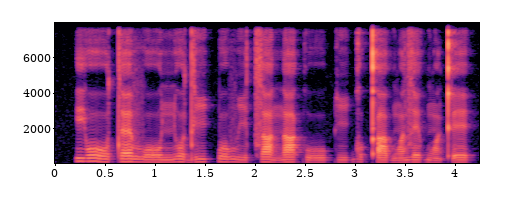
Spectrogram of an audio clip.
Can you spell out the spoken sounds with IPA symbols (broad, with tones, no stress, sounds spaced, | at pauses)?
j oː˦˨ t ɛ˦ v oː˨ ɲ ʊ˦˨ d iː˦ k͡p ʊ˦ β i˨ t͡s a˦˨ n a˦ k uː˨ k i˨˦ ɡ ʊ˦ kʼ a˦˨ ɡʷ ã˦ z e˦ ɡʷ ã˨ kʼ e˦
